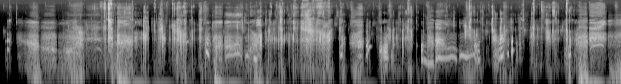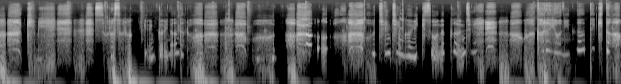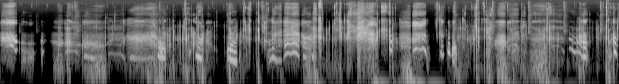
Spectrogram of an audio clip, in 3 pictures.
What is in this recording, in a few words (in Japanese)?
耳舐め; 抜きトラック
